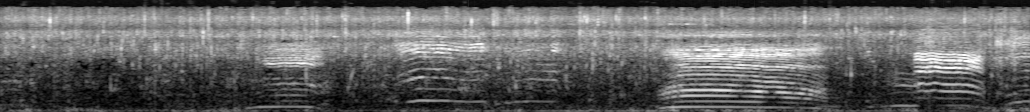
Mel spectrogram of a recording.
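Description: Farm animals bleating: about five separate bleats, the longest lasting about a second just past the middle.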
